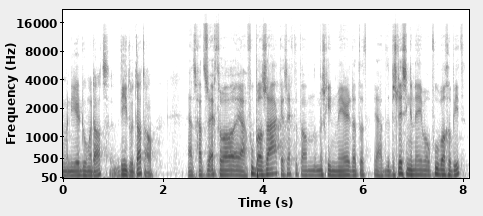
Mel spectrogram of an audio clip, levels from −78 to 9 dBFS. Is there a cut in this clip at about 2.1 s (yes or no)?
no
